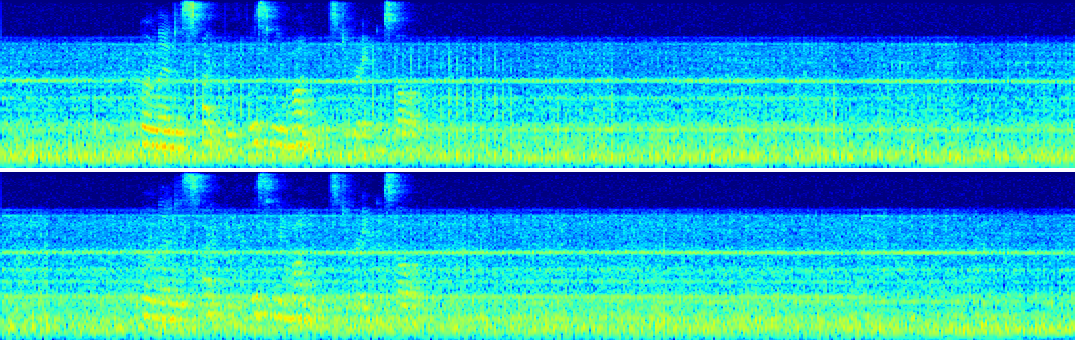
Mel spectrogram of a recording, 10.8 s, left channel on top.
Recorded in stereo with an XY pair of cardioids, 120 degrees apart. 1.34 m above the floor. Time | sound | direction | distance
1.4 | a woman speaking | 65° left | 1.2 m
